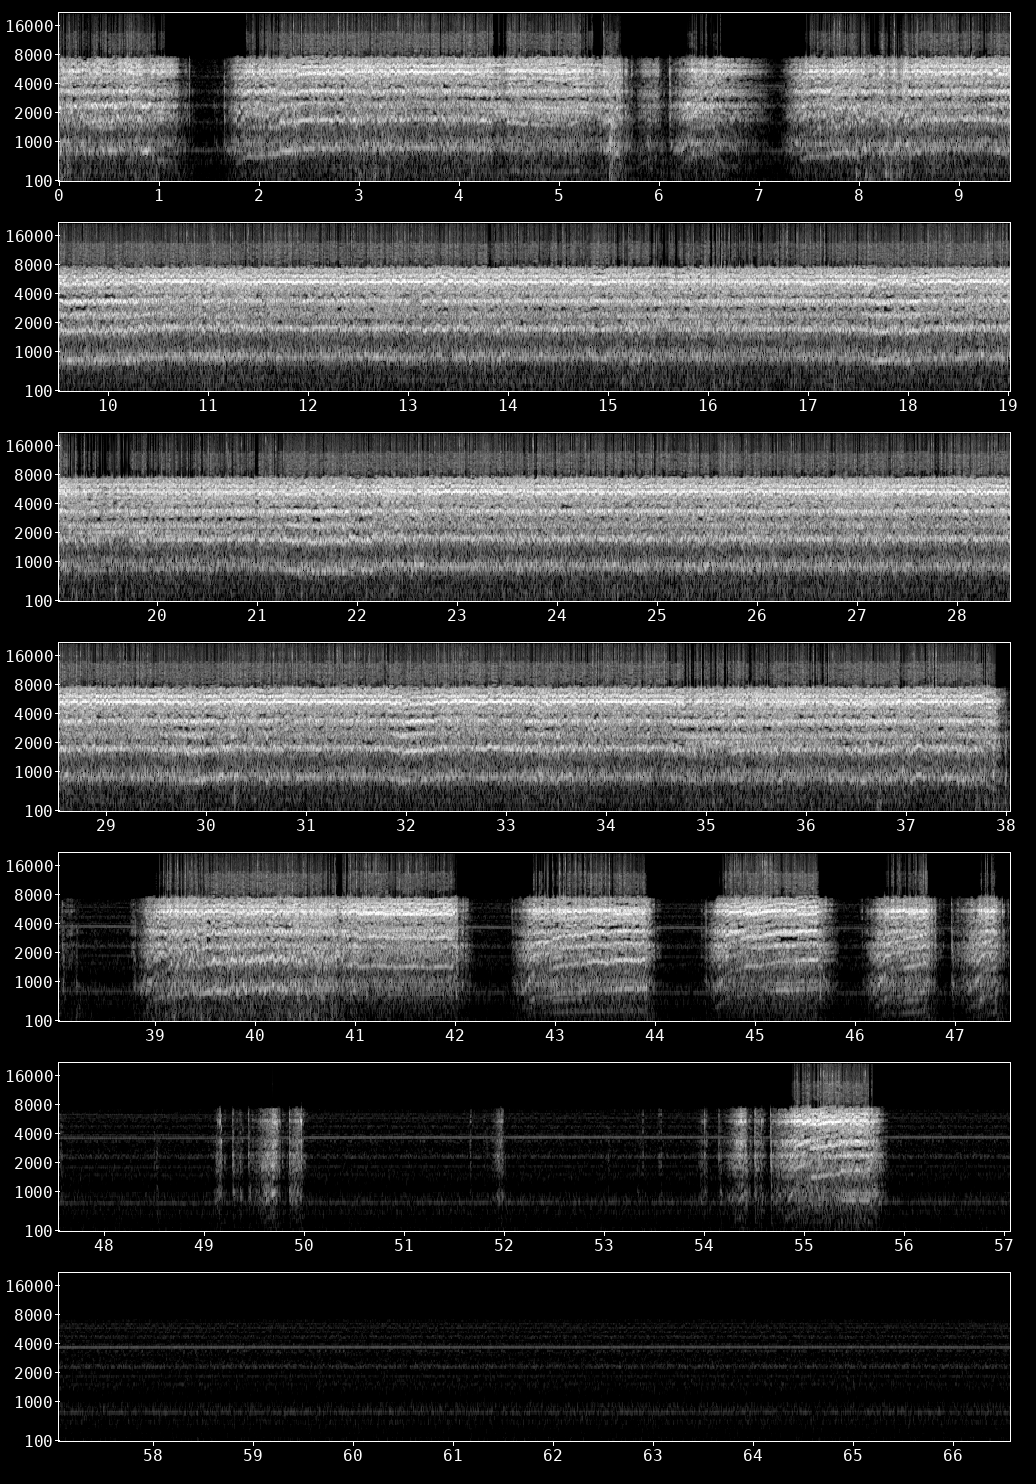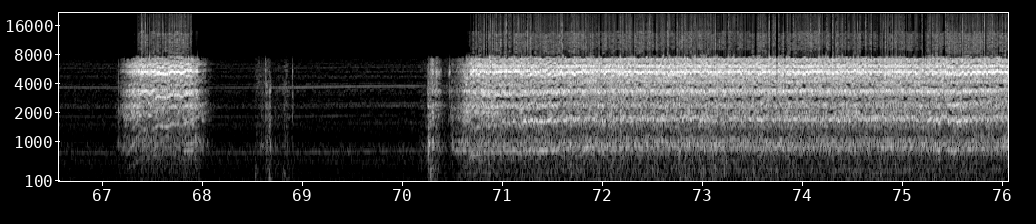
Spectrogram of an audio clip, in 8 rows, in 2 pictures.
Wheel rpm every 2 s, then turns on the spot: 120, 210, 200, 80, 200, 230, 230, 230, 230, 220, 230, 230, 240, 230, 230, 230, 230, 230, 200, 100, 210, 130, 120, 80, 20, 10, 0, 80, 0, 0, 0, 0, 0, 50, 20, 130, 230, 230.
0-2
